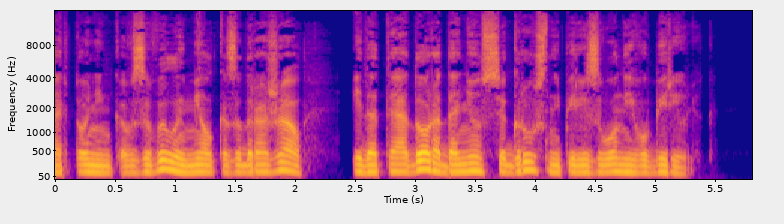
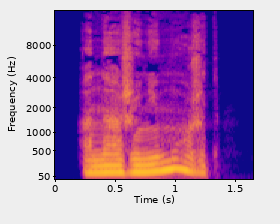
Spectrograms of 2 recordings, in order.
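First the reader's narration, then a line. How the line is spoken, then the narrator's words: Muttered. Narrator (Russian): пробормотал Тео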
